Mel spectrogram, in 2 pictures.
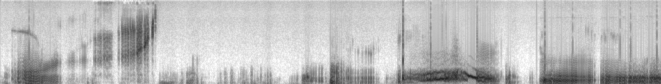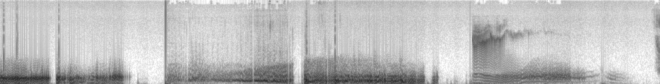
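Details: Long, low, gurgling and groaning stomach rumbles with brief squeaky bursts; stomach growling.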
